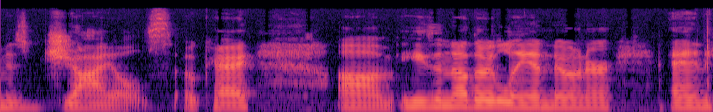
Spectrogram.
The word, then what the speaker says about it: Giles: Giles Corey is another farmer, another landowner, and his name is pronounced Giles. Students always want to call it Giles, but his name is Giles, okay?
